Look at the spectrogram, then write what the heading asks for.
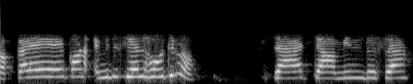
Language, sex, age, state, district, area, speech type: Odia, female, 18-30, Odisha, Kendujhar, urban, conversation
